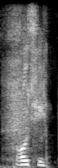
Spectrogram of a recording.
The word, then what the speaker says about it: Croce: Croce.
